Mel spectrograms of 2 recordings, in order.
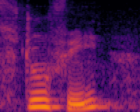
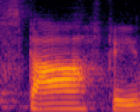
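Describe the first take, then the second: First: The first vowel is closed, jaw raised. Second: The first vowel is open, jaw lowered. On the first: The speaker calls it wrong. "not stoofy" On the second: The speaker calls it right. "bajando la mandíbula"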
